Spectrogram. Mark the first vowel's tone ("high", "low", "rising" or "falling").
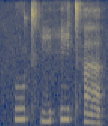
high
